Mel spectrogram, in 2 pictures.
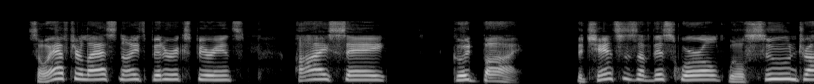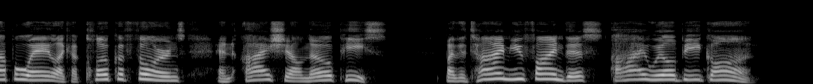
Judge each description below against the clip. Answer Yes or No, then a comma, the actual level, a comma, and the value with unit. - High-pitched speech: Yes, high, 215 Hz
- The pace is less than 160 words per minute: Yes, average, 145 wpm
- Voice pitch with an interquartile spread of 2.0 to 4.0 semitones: Yes, average, 3.6 semitones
